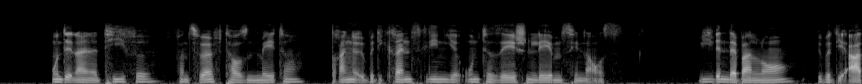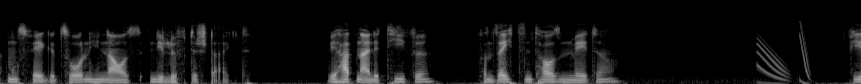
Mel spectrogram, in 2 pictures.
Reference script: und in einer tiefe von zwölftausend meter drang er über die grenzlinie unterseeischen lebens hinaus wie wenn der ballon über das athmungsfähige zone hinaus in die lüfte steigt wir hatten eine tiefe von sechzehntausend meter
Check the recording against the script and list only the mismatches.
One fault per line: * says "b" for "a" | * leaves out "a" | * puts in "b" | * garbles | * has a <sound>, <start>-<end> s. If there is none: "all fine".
* says "die" for "das"
* has a chirp, 16.2-16.7 s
